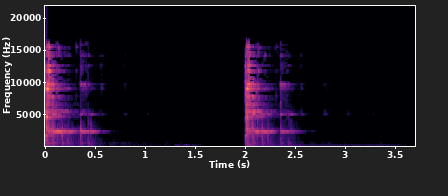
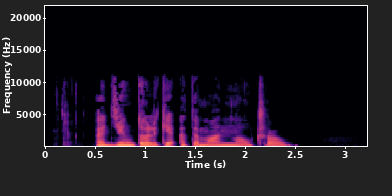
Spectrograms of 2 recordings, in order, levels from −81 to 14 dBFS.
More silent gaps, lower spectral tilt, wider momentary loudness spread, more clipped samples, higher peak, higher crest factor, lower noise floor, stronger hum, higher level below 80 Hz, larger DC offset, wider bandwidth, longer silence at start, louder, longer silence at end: first, 1.68-1.99 s vs none; second, 3 dB/octave vs -6 dB/octave; first, 20 LU vs 9 LU; neither; about the same, 0 dBFS vs -2 dBFS; first, 28 dB vs 20 dB; about the same, -75 dBFS vs -76 dBFS; neither; about the same, -64 dBFS vs -64 dBFS; neither; first, 16.5 kHz vs 11 kHz; second, 0 s vs 0.5 s; about the same, -21 LUFS vs -20 LUFS; first, 1.25 s vs 0.8 s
